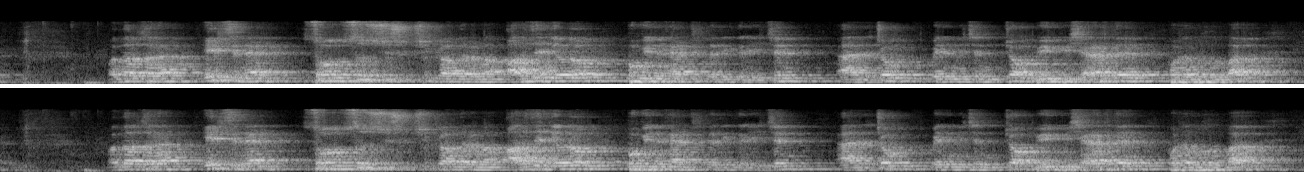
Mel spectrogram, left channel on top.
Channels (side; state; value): both; normal; correlation 0.35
